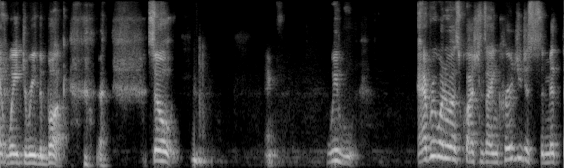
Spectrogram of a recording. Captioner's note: laughter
